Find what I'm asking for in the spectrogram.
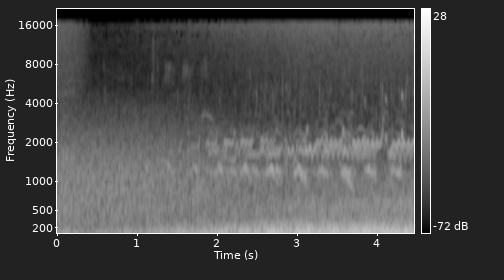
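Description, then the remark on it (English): A large flock of geese honks and calls in overlapping bursts at a nature reserve at Ballinamona Beach, where thousands of water-wading birds have settled just behind the coastline, over a steady low rumble of wind or surf, growing slightly louder toward the end. “Ballinamona Beach is a special nature reserve where thousands of water-wading birds have settled just behind the coastline.”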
